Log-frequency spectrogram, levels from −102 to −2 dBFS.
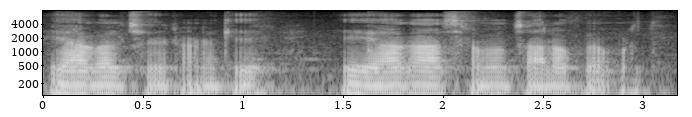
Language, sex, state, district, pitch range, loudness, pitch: Telugu, male, Andhra Pradesh, Manyam, 90-95 Hz, -22 LUFS, 90 Hz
